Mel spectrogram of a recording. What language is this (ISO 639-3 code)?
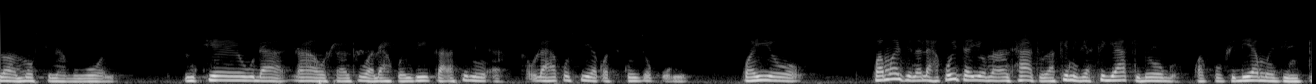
bou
